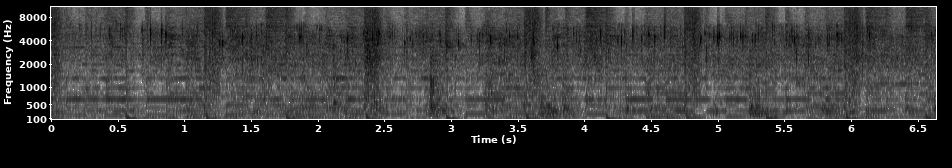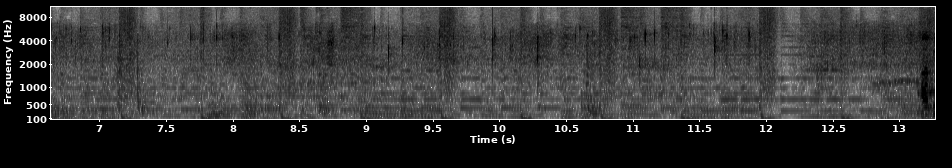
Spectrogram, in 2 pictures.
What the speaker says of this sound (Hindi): एक पैन में ऑयल गरम करें और ये मसाला इसमें डालकर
